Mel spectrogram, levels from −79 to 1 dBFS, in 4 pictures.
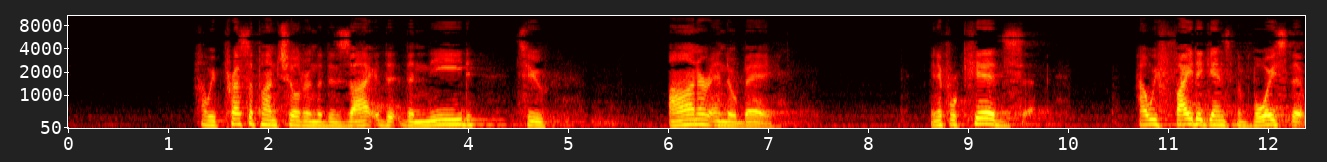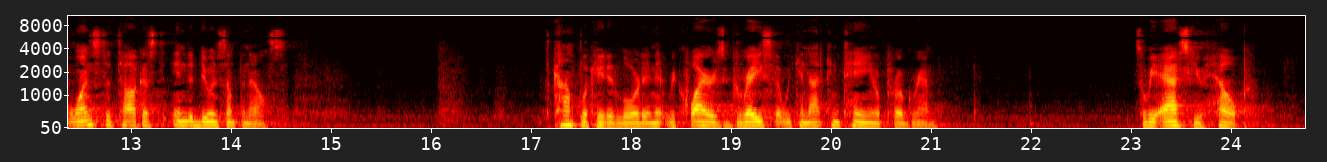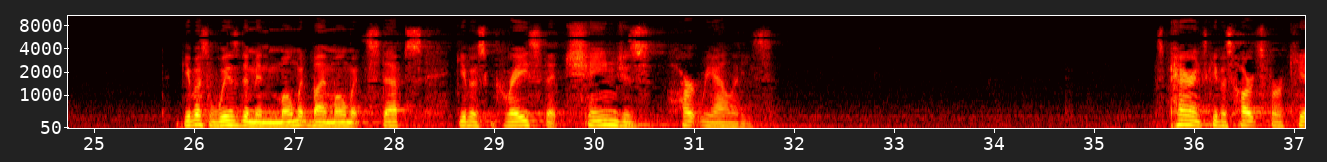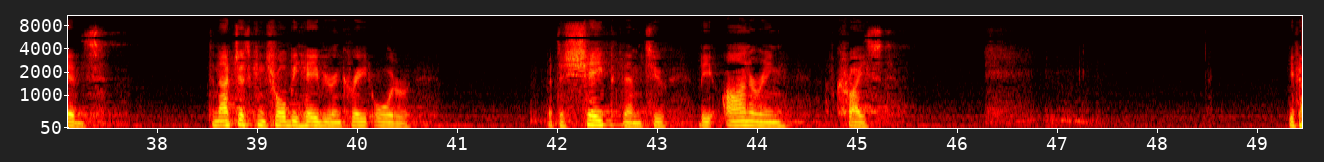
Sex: male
